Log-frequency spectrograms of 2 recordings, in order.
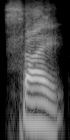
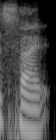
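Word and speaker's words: psi: साई। इसको कैसे डिनोट करते हैं? पी एस आई, साई represent, और यू can pronounce as ए साई।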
